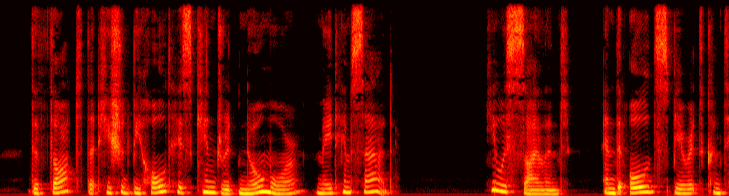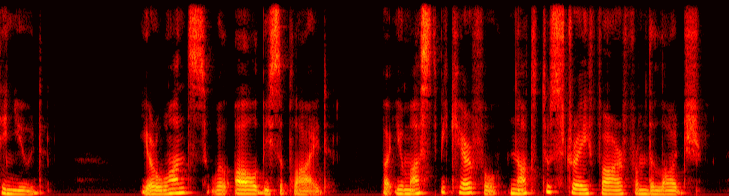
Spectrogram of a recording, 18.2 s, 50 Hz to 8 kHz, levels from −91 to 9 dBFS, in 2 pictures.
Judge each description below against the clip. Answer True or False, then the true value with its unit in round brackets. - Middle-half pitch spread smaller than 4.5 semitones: False (5.3 semitones)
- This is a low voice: False (185 Hz)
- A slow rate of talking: True (130 wpm)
